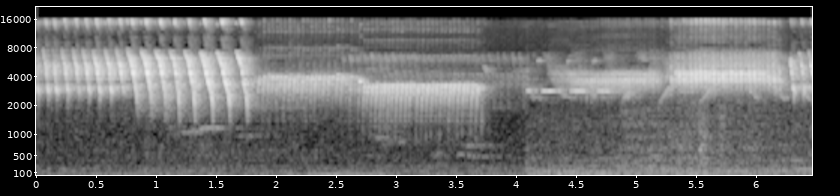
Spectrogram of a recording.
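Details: Belgian canary training song for contests: rapid loud pulsed trills give way to lower sustained rolls, a short quiet gap, then bright buzzing tours resume and end in quick stuttering notes.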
